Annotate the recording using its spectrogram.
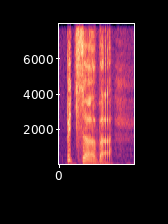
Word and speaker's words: Bizerba: The manufacturer of the finest high-tech weighing, slicing and price labelling machinery is Bitzerba, B-I-Z-E-R-B-A, pronounced Bitzerba. So now you can pronounce it, give your business the Bitzerba boost today.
